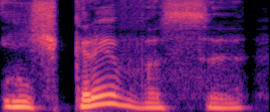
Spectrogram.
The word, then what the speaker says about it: inscreva-se: So inrevis remains a peroxyone word with a stress right where it belongs on the penultimate syllable.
